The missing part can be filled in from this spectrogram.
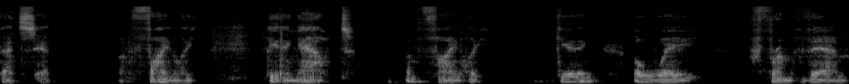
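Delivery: very low, slow mutter under the breath. Voicing a character with clenched fists: saying under his breath. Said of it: "and say under his breath".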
